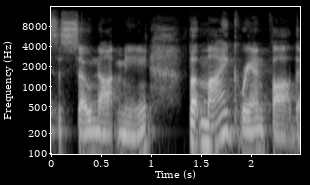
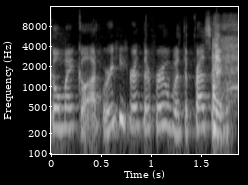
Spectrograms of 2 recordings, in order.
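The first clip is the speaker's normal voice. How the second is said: giddy excitement; 11 semitones higher, faster than usual. Retold or imitated. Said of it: "I'm like".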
